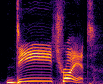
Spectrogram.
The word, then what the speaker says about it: Detroit: dirty song we're talking about to be honest Detroit Detroit I'm from Michigan that's how we say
